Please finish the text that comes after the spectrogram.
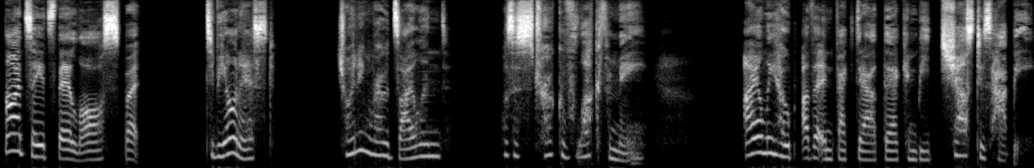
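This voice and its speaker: A woman's voice: on the high side, animated, moderate pace, dry recording, studio quality. A woman voicing a frank, contented young hunter in a video game. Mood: frank, hopeful. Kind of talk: scripted game character voice lines.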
